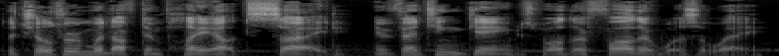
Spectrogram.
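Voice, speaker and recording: A man narrates a story from a script in a medium-pitched voice. Music plays behind his reading. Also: big pitch swings, brisk. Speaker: fan fiction narrator.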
